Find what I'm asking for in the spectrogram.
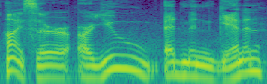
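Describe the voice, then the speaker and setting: An actor playing a businesslike, probing police officer in an audio drama. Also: male voice, mid-range voice, lively intonation, slow. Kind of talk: naturalistic audio drama acting.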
